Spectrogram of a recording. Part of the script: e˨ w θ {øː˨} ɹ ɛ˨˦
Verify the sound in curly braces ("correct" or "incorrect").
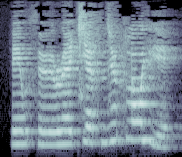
correct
